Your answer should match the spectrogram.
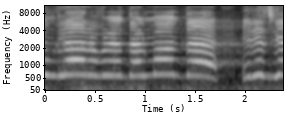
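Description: A young boy reciting a gaucho glosa in a high, sing-song chanting voice: each phrase is held on a level pitch and falls away at its end.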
